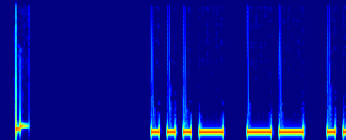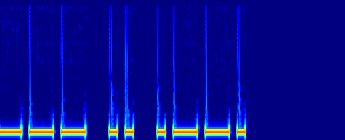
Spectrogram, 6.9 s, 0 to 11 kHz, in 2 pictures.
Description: Morse code, heard as a keyed tone, about 15 wpm, 700 Hz. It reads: VMJIP
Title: Code Groups - 5 Letter:Numbers - 15wpm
